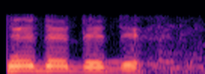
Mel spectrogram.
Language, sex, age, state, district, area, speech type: Bodo, male, 60+, Assam, Udalguri, rural, conversation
